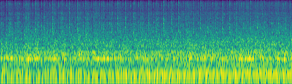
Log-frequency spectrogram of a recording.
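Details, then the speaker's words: Wood chipper engine running after new spark plugs and a battery: loud, steady engine with an even low throb and no misses or knocks, running normally. "[Music] it's a very loud machine"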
